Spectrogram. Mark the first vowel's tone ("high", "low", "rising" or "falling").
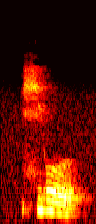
falling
